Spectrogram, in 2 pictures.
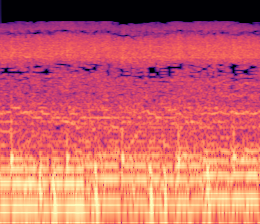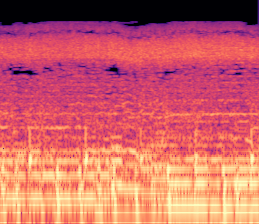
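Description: Loud rock band music with a steady drum beat.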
